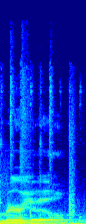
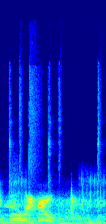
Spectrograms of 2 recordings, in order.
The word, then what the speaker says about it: Maryville: See what there is to see here in Maryville. It's not pronounced Murrayville. I don't know who Murray is, but oh well.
